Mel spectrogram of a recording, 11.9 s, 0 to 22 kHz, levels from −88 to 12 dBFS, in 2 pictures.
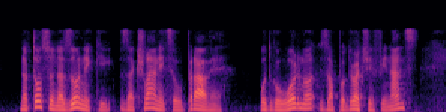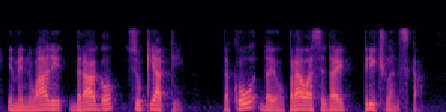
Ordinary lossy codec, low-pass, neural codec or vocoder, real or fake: none; 7.2 kHz; codec, 16 kHz, 1.1 kbps, Voila-Tokenizer; fake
